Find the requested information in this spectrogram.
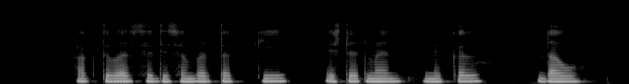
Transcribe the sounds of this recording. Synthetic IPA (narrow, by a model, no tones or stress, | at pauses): əkt̪bəɾsedɪsə̃mbəɾt̪ɐkːi | ɪsʈeːʈmẽːnːɪkəl | d̪aːo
